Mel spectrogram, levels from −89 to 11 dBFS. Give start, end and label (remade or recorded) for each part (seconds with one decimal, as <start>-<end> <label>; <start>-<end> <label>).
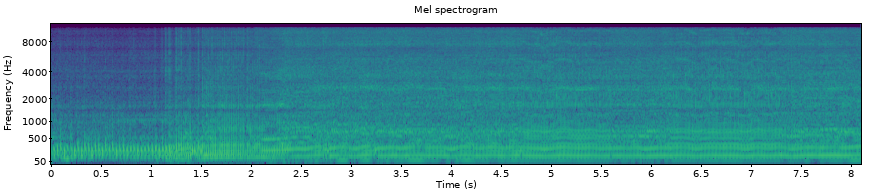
0.0-4.7 remade; 4.7-5.6 recorded; 5.6-6.2 remade; 6.2-7.3 recorded; 7.3-8.1 remade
